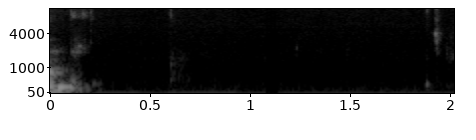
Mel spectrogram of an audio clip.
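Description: Near silence in a pause between words, with a couple of faint clicks from a computer mouse.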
